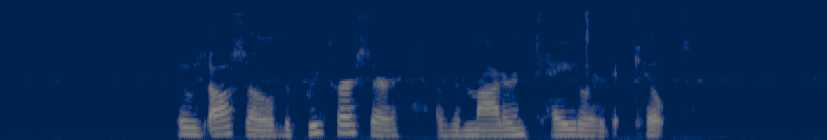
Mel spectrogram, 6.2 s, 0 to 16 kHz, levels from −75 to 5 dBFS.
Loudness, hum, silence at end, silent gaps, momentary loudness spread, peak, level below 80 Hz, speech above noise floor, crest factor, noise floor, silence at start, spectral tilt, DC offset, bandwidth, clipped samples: -39 LUFS; 60 Hz at -65 dBFS; 1.05 s; none; 8 LU; -20 dBFS; -74 dBFS; 36 dB; 20 dB; -75 dBFS; 1.35 s; -7 dB/octave; under 0.1%; 11.5 kHz; under 0.1%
